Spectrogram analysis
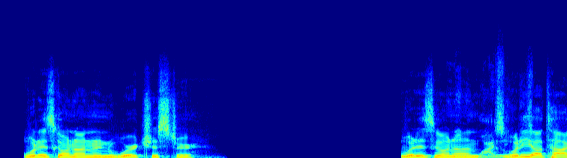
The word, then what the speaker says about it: Worcester: Wait, what is going on in Worcester?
